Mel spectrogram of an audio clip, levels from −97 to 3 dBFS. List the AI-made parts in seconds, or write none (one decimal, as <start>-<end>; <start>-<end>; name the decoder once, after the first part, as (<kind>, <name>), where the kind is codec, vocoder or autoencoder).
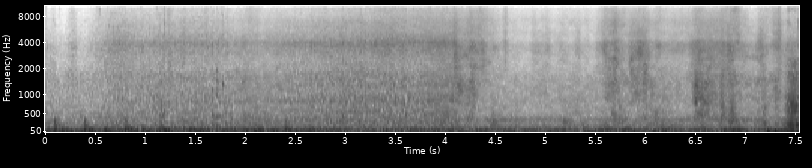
1.9-2.4 (vocoder, WaveNeXt); 3.8-7.5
